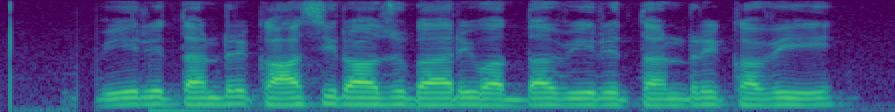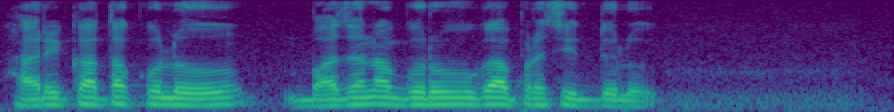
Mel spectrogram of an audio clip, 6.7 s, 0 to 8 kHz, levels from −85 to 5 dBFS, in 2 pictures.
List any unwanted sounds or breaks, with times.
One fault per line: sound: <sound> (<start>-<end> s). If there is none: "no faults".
no faults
